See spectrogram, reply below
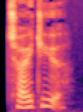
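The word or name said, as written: tøjdyr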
